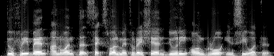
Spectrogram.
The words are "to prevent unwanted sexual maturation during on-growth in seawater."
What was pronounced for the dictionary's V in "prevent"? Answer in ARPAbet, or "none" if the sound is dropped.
B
